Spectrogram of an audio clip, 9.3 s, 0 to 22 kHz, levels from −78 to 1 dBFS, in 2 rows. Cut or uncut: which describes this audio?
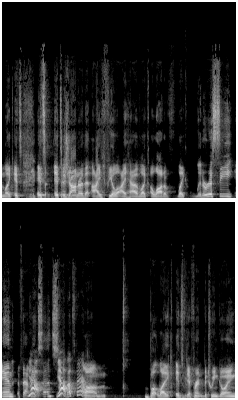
cut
